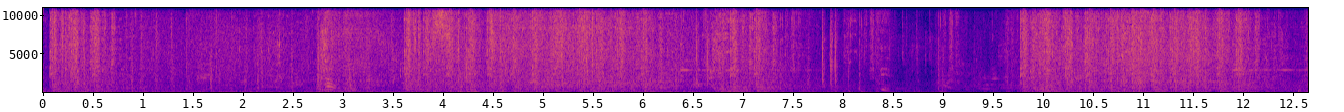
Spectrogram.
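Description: Dense, continuous gunfire from a gun in The First Descendant, loud and sustained almost throughout, with a brief lull near the end before the shooting resumes at full intensity.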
